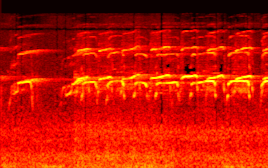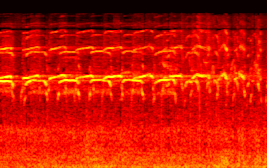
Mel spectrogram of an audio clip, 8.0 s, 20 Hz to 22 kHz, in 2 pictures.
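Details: At the Glaslyn osprey nest on 26 August, during fish deliveries to the young, an osprey gives a rapid, continuous run of shrill whistled chirps, several per second, against constant hiss.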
